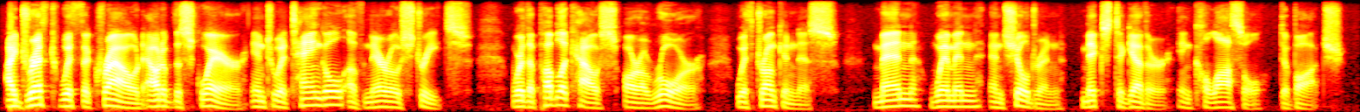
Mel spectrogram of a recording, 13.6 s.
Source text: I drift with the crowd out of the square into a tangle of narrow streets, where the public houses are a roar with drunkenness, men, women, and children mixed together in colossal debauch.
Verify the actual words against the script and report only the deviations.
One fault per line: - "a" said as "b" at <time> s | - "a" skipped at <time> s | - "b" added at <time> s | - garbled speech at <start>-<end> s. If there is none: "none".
- "houses" said as "house" at 5.8 s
